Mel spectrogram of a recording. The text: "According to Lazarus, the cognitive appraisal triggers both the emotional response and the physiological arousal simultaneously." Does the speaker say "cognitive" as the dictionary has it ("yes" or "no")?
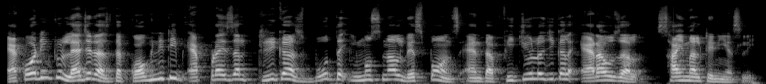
no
